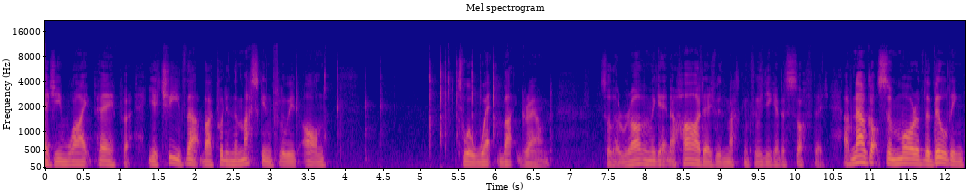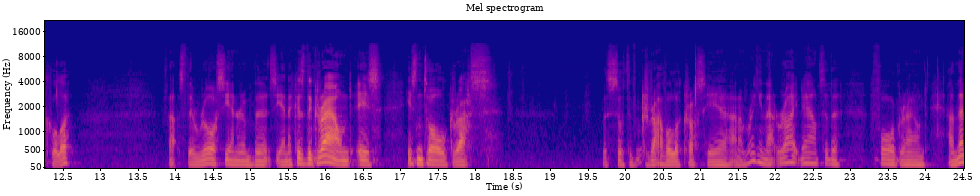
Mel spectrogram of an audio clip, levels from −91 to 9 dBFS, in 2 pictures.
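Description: No technical faults are audible.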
